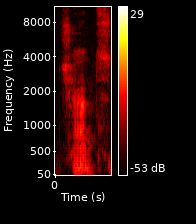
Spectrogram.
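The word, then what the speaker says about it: Ceadda: then there's c-a-e-l-i-n callin and the last one pronounced spelt c-e-a-d-d-a chadda or more usually chad all four of these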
